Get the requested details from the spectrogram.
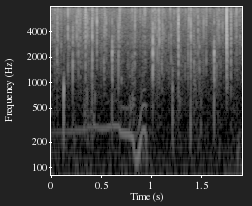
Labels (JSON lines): {"label": "biophony, cascading saw", "recorder": "SoundTrap 600 or HydroMoth"}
